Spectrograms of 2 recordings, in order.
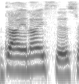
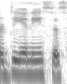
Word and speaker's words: Dionysus: to Dionysus or Dionysus, however you want to pronounce it, potato, potato.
